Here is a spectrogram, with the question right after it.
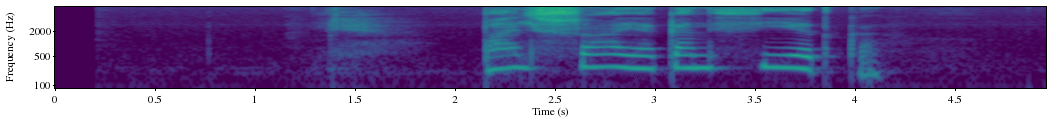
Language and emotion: Russian, positive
